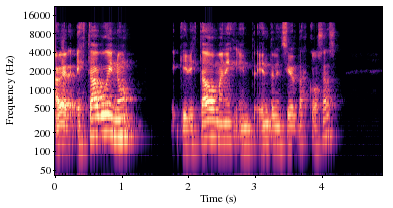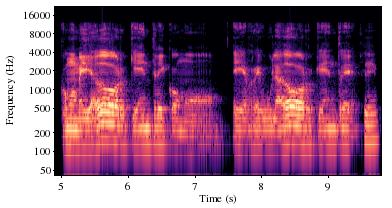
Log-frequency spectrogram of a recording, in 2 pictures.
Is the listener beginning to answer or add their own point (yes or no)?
no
